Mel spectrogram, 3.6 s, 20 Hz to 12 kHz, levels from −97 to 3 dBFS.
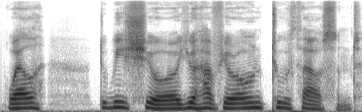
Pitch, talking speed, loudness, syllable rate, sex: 135 Hz, 165 wpm, -16 LUFS, 3.7 syllables/s, male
